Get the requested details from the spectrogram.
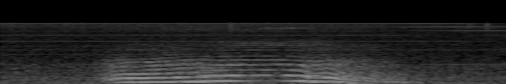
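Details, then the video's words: A sleeping house cat lies on a table indoors and gives one long, droning, tonal snore of about a second and a half. The snore dips briefly midway, then tails off downward into a quiet room. "My naughty kitty (who should not be on the table) snoring."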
